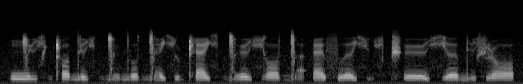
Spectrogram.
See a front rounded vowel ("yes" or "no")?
yes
